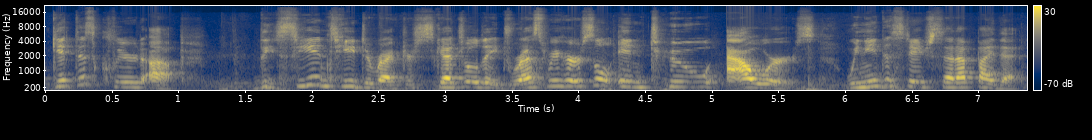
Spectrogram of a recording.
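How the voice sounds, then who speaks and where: A woman's voice: fairly high pitch, animated, moderate pace, pushed and bright. A woman playing a bossy, short-tempered theater manager who scolds and barks orders in an audio drama. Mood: exasperated.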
